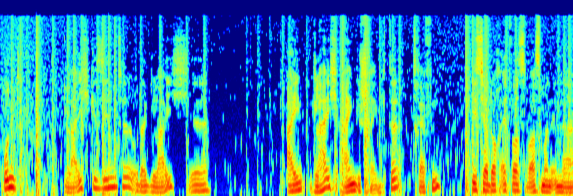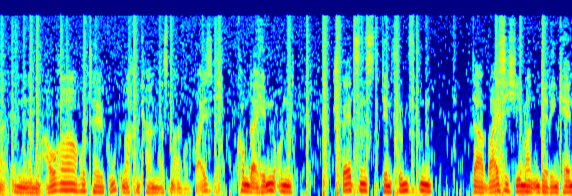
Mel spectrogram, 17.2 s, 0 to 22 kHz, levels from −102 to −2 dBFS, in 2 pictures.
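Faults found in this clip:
Overdone noise removal, whole clip. Background drops to near silence with twinkling specks. Denoiser set too aggressive, gating bands near its noise estimate, quiet speech detail lost.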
